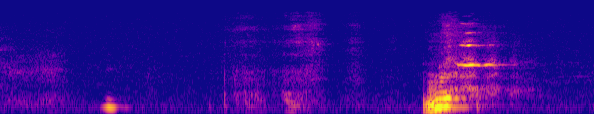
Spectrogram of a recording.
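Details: Snoring basset hound asleep, lying upside down indoors: a faint short snuffle, a soft breathy rasp, then one loud rough snorting burst near the end, with a quiet room between sounds.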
